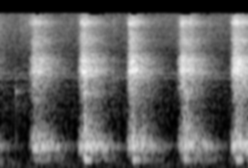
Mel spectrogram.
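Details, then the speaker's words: Honda B-series manual transmission differential bearing spun by hand, giving a loud, coarse gritty rattle surging about twice a second, louder than the other bearing; worn differential bearing, getting ready to fail. "that's uh pretty loud then you hear this one it's not as loud so this one's this one's getting ready to go"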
